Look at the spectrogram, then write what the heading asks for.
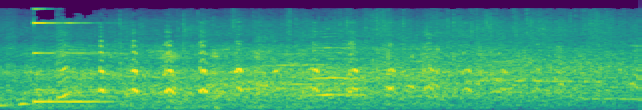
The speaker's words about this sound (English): you don't have to applaud that, for God's sake.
